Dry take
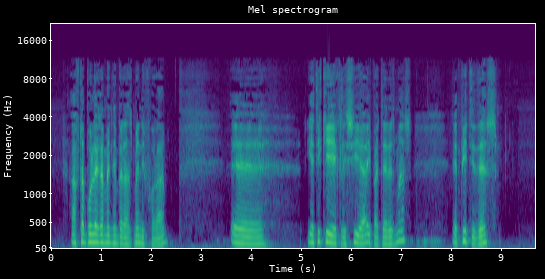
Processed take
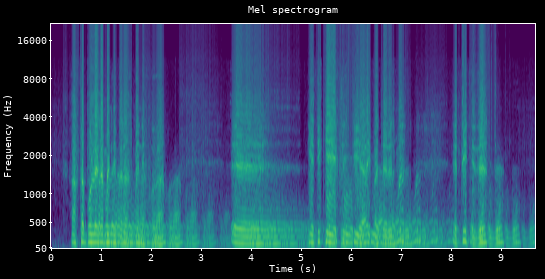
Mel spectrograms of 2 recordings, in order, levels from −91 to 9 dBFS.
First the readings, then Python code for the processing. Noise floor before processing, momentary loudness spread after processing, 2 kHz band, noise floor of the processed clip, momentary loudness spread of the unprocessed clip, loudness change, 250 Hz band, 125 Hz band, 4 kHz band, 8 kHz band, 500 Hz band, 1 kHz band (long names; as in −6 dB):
−59 dBFS, 14 LU, 0.0 dB, −45 dBFS, 16 LU, +2.0 dB, +4.0 dB, +4.5 dB, −1.0 dB, +7.5 dB, +4.0 dB, +2.0 dB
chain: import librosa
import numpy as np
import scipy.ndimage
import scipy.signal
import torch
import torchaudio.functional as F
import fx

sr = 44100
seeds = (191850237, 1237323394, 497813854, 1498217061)

y = fx.dead_time(x, sr, dead_ms=0.15)
y = fx.echo_bbd(y, sr, ms=337, stages=2048, feedback_pct=51, wet_db=-4.0)
y = F.gain(torch.from_numpy(y), 2.5).numpy()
